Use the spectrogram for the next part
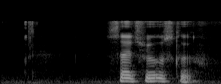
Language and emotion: Russian, sad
